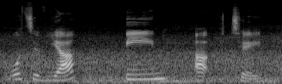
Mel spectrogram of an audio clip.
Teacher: So you in the sentence actually becomes ya, and we have a schwa sound, which I hope you guys know is when the mouth is relaxed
